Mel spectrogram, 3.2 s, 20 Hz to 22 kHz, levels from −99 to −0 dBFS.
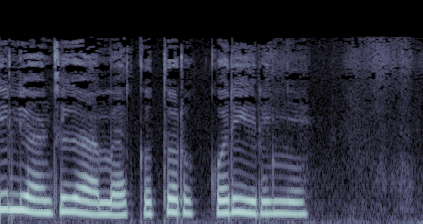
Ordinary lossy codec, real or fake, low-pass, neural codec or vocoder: MP3, 48 kbps; real; 19.8 kHz; none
